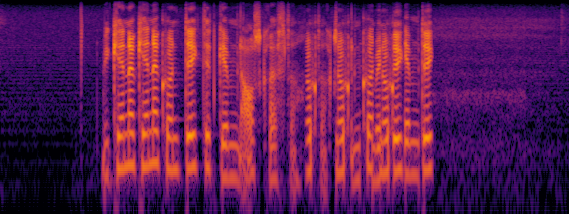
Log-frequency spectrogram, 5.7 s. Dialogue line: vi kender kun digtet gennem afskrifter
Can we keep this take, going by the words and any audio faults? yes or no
no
